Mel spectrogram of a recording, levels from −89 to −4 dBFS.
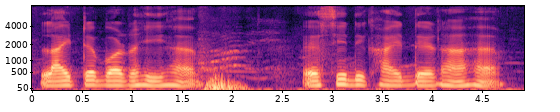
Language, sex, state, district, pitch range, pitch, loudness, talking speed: Hindi, male, Bihar, Patna, 110-125 Hz, 115 Hz, -15 LUFS, 110 wpm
